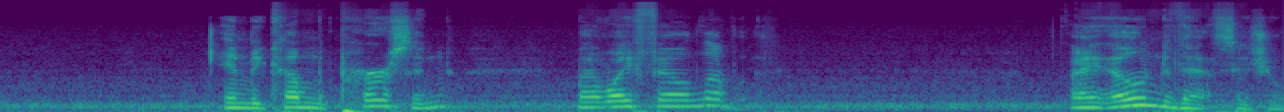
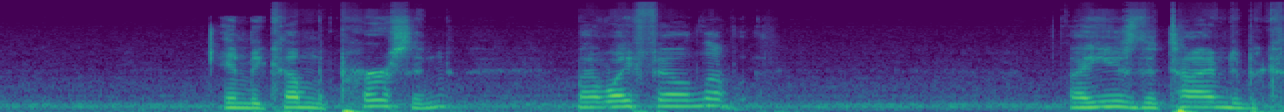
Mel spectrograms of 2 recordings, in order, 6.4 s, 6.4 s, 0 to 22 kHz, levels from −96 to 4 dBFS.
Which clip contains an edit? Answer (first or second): first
